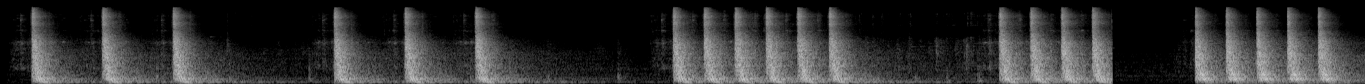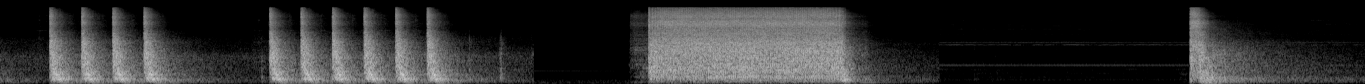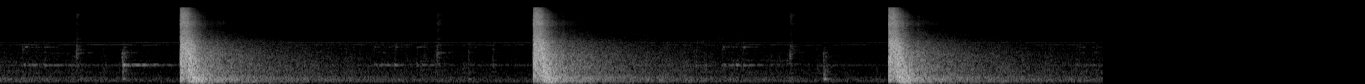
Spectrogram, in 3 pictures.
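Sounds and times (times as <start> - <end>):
chain gun firing bursts: 6.6 - 8.7, 9.9 - 11.2, 11.9 - 15.4, 20.1 - 22.4
gatling gun firing burst: 20.1 - 22.4.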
